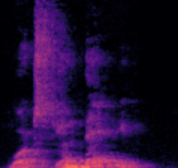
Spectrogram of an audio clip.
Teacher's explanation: Getting the right intonation is important to convey the right attitude. That is, high start for questions, tentativity, and wide pitch variation to show greater enthusiasm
